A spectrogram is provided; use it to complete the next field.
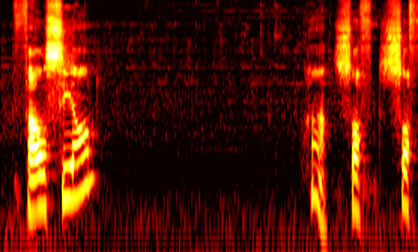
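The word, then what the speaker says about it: Falchion: Uh, so Zeus, you're saying it's pronounced falsion. Falsion, huh? Soft soft C. But it's a ch. When does ch ever make a s sound? Falsion.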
